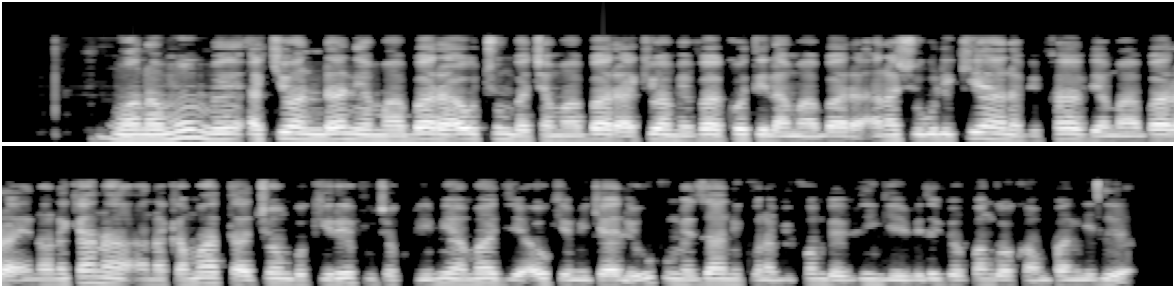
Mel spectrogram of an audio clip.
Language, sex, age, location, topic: Swahili, male, 25-35, Wajir, agriculture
